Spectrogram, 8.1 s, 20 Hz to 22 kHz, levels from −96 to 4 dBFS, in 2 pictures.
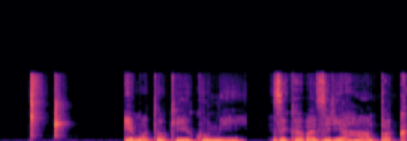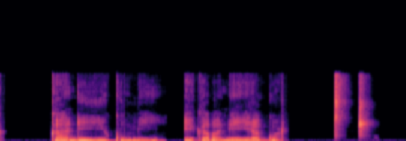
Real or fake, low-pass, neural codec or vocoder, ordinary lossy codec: fake; none; vocoder, 22.05 kHz, 80 mel bands, WaveNeXt; none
